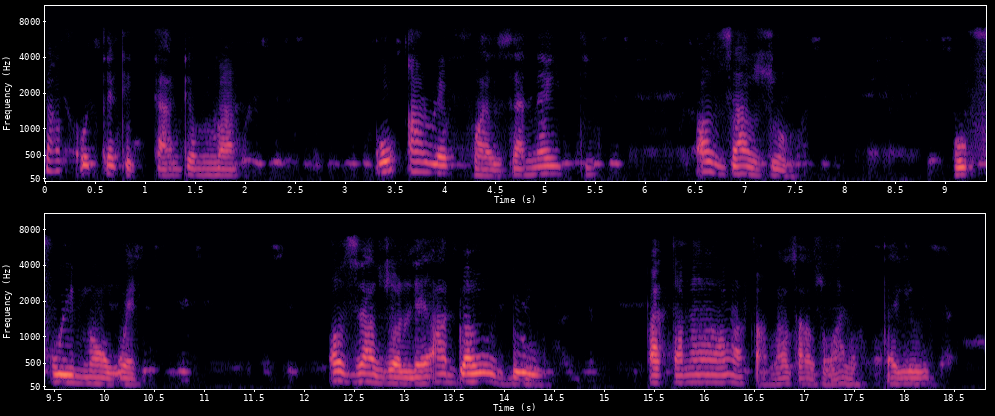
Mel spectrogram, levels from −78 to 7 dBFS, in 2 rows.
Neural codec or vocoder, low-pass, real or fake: codec, 16 kHz, 2 kbps, FreqCodec, smaller model; 7.2 kHz; fake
